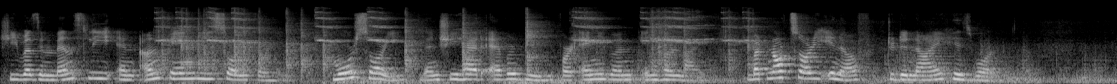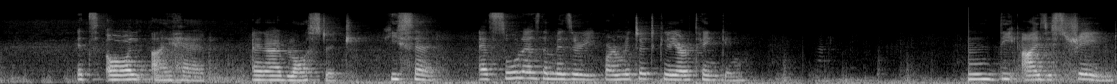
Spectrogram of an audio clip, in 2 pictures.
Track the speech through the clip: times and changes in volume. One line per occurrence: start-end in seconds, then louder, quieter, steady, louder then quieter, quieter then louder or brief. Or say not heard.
0.0-10.1 steady
11.9-18.6 steady
20.9-22.2 brief.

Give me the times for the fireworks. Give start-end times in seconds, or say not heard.
1.5-7.5.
